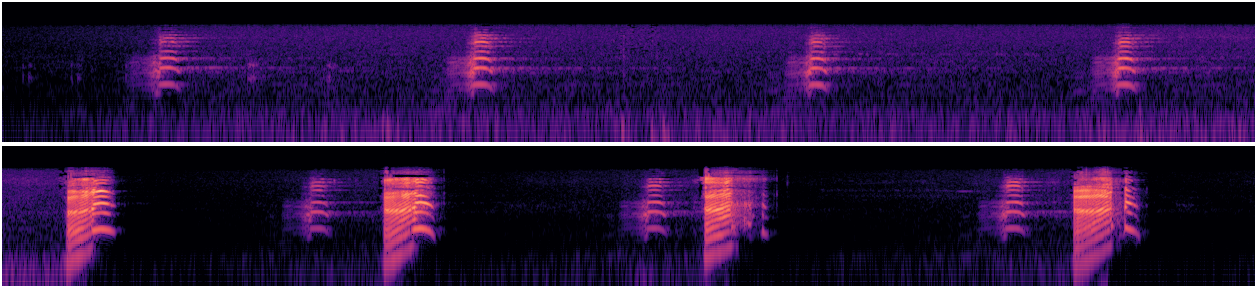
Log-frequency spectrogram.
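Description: A goose honking every second and a half or so, answered from about halfway through by a person's loud imitation honks, each a rising "huh?". The two call back and forth. A steady low noise sits under the first half.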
